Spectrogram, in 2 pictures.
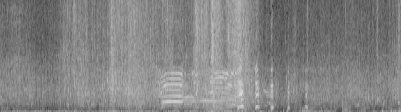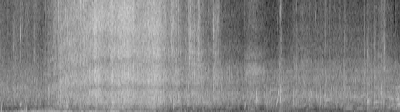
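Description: Water splashing and sloshing around an inflatable water-walking ball as a person scrambles inside it on a pond, strongest about seven to eight seconds in, with wind rumbling on the microphone.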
